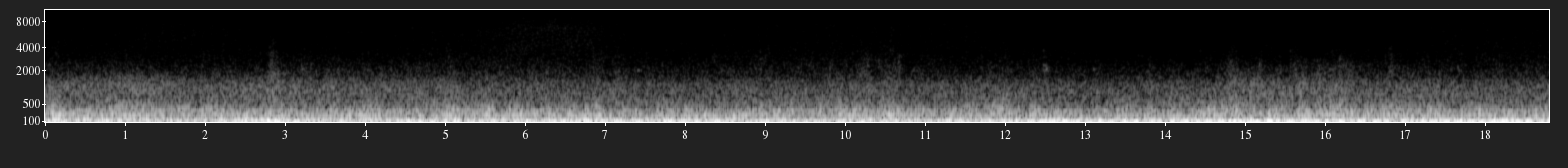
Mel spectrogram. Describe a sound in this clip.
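A jet engine roars steadily as an airliner rolls down a runway nearby.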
